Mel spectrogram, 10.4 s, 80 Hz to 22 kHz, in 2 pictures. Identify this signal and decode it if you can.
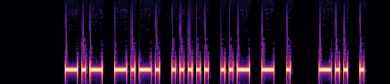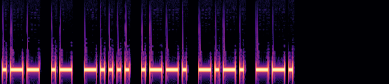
Morse code, heard as a keyed tone, about 22 wpm, 700 Hz. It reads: KC5UTE DE WA6PCG
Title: USA Callsign DE Callsign 22wpm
